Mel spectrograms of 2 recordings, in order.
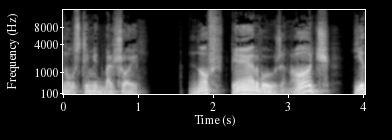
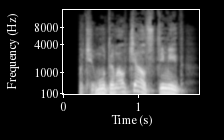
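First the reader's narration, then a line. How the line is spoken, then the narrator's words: Exclamation. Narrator (Russian): воскликнул Сигурд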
